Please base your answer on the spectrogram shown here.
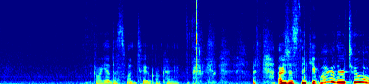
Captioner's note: laughs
